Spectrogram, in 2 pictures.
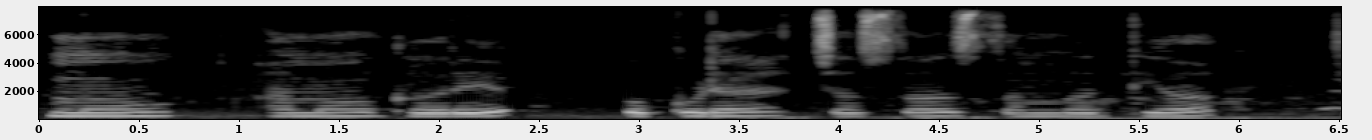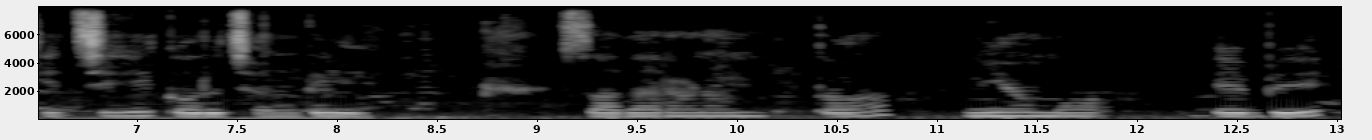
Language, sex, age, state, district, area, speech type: Odia, female, 18-30, Odisha, Nabarangpur, urban, spontaneous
